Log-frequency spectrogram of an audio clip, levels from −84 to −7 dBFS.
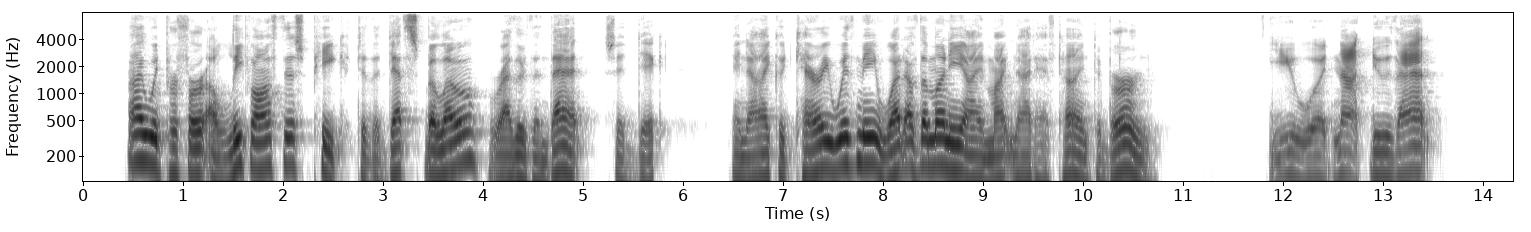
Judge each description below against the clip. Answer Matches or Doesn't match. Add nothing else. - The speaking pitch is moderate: Doesn't match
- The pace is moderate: Matches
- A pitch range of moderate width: Doesn't match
